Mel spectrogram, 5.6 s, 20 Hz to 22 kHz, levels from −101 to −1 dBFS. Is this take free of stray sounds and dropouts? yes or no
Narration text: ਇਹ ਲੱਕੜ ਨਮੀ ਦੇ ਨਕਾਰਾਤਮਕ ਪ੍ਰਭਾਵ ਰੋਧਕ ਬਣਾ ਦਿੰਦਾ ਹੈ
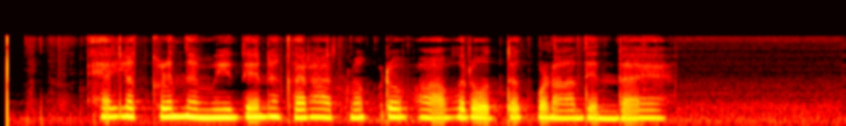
yes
